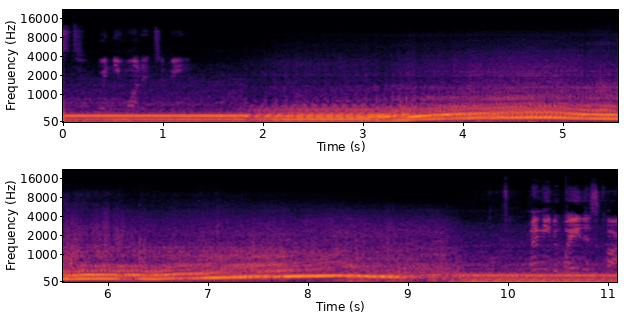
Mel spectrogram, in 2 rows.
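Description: A 1988 Pontiac Fiero coupe with a turbocharged VR6 and rear exhaust idles loud and close, then revs up and holds high, sweeping up and down before settling back to idle.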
